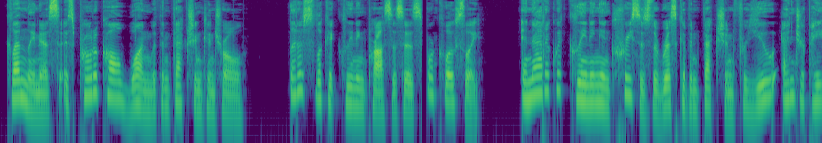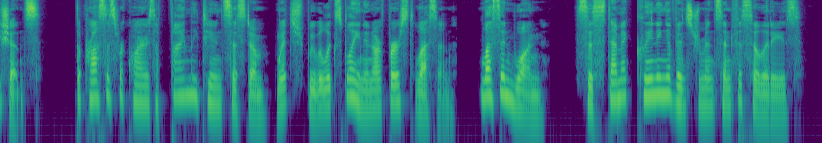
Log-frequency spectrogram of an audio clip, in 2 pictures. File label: english us and canada female e learning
